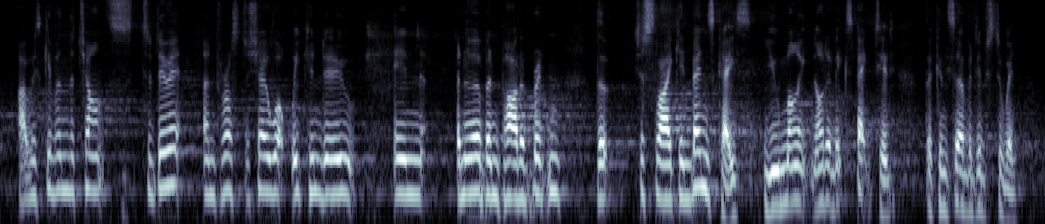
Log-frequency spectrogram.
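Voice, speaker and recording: A moderate pace over noticeable background noise. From Birmingham, England. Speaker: politician, regional mayor. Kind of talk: panel discussion.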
